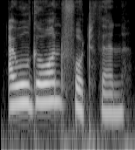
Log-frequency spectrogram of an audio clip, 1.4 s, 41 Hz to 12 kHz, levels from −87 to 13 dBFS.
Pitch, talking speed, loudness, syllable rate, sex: 220 Hz, 265 wpm, -14 LUFS, 5.6 syllables/s, female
